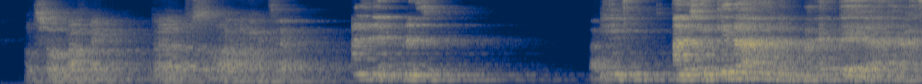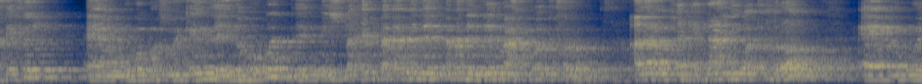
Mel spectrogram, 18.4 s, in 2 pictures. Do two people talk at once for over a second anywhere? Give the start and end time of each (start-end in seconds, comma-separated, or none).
none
